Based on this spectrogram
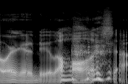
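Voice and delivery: low creaky fry, a bit quick; joking vocal fry, voice dropped low. Pretend. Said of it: "I was gonna talk like that".

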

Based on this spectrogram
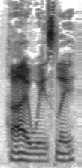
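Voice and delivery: low, soft femme fatale purr; seductive purr. Acted. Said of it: "he purred seductively".

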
